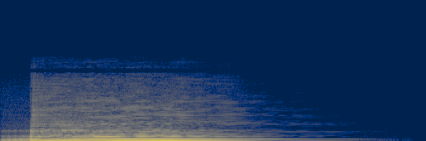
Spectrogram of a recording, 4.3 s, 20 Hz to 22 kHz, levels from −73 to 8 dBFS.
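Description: Truncation distortion on the fade runs from 1.71 s to 4.27 s: the fade-out keeps only about 10 bits without dither, turning gritty from 2.72 s.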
